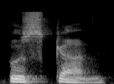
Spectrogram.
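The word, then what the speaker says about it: וּזְקַן: So if there were a vav in front of this, it would be pronounced uskan.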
